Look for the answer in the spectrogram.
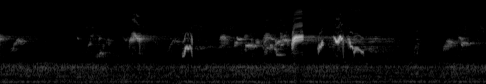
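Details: Red-whiskered bulbul acting as a trap decoy to attract wild birds, recorded 5 January 2018; a rapid run of slurred whistles and sharp chirps rising to a loud burst midway, over a steady low hum.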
